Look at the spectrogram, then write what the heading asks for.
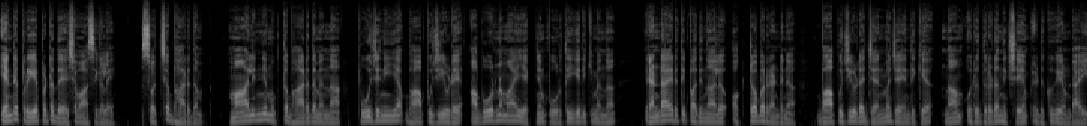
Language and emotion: Malayalam, neutral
